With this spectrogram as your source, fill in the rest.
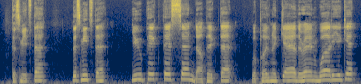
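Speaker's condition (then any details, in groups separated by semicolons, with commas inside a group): No condition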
